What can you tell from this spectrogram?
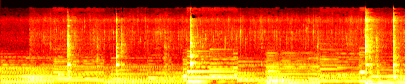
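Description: Sliced onions frying in hot oil in a kadai, with a spatula stirring and giving a few sharp knocks against the pan, over background instrumental music.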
